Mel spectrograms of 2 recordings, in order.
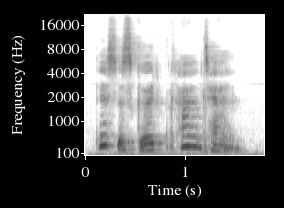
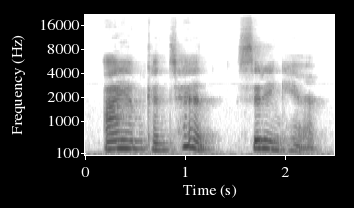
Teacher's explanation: the con is mumbled because there is a schwa present there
